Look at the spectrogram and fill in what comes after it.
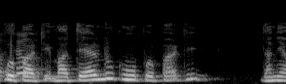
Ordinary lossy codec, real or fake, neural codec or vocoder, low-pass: none; real; none; 7.2 kHz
